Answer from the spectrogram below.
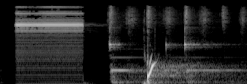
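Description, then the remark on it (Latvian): A cartoon-style sound effect from the animated series about the Lupatiņi of a red trouser button dropping: a short, bright electronic buzz, then a quick rising plop with a few light ringing tones after it. No one speaks. “Lupatiņiem nu, nokrita sarkana poga. Tā bija nu, bikšu poga.”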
